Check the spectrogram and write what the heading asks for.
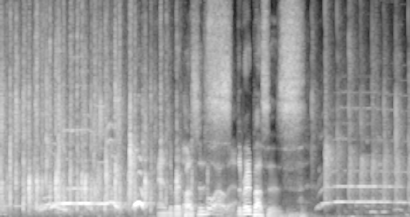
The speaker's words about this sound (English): Just for anyone listening to the podcast, all of that applause was coming from themselves. I don't know what you're talking about. Podcast audience at home, they wouldn't be aware that there are only six people here listening to this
